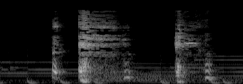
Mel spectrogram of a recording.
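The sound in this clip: A person coughs and clears their throat from a tickle in the throat. There are a few fairly soft, raspy bursts, with two stronger coughs and smaller throat-clearing sounds between them.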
